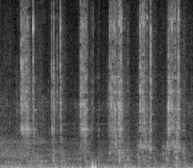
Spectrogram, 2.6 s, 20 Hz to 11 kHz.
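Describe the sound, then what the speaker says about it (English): A ratchet clicks in quick repeated bursts, close and loud, as bolts are tightened on a replacement catalytic converter on a 2017 Honda Pilot, with faint metallic clanks between strokes. "so now I just gotta tighten everything up."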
